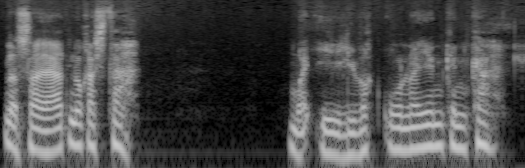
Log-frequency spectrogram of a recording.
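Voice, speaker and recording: A man's voice: mid-range voice, unhurried, a little mellow, husky, no echo. A man acting a lovelorn, earnest young sweetheart in a radio drama. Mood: longing.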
